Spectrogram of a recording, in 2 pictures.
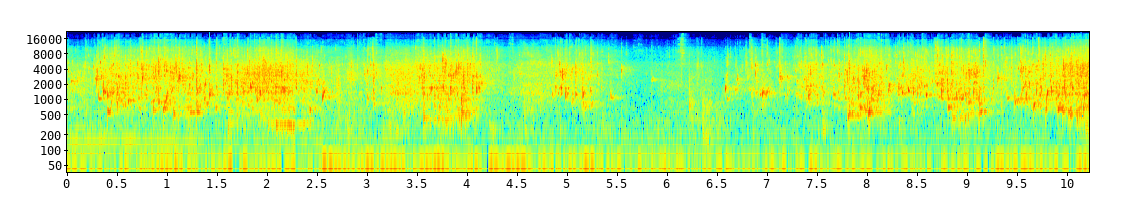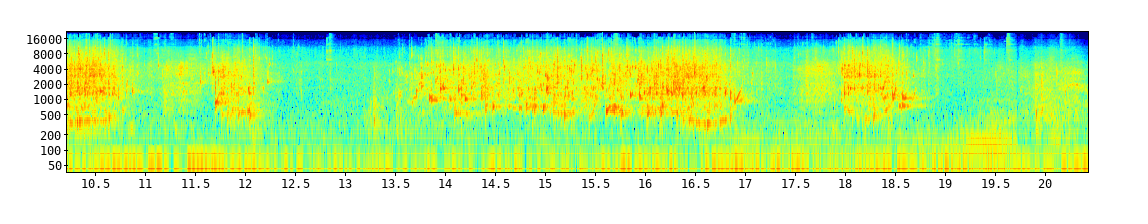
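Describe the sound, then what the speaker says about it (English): Wet baby clothes being squeezed out over a wash tub, water streaming and splashing in repeated loud surges with brief pauses between squeezes. "squeeze out excess water"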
